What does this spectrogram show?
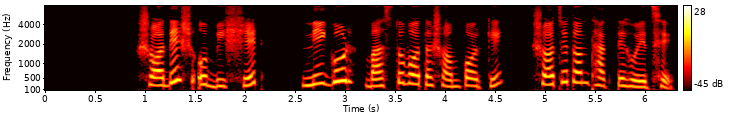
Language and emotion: Bengali, neutral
